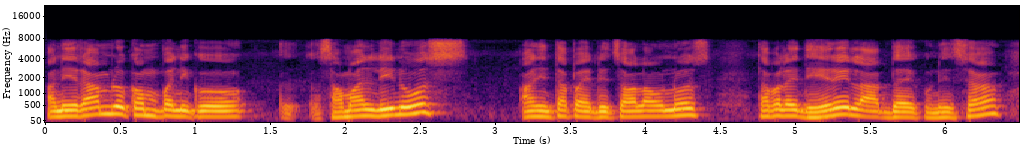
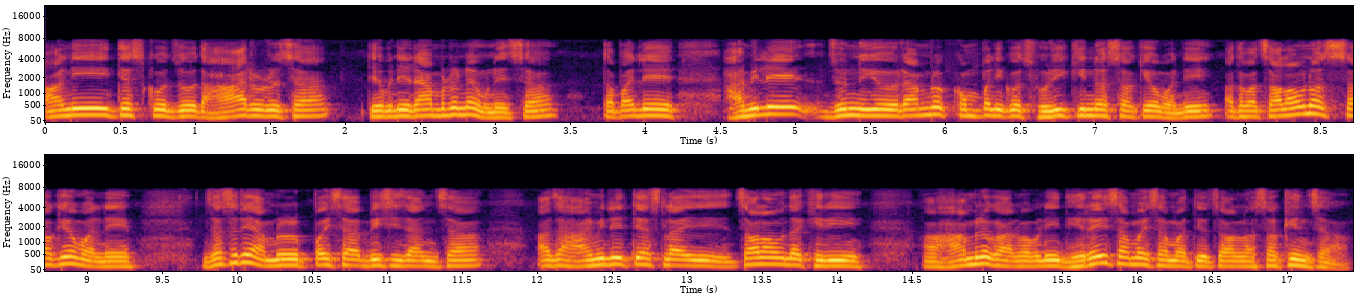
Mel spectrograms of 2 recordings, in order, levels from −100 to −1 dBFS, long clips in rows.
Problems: background sounds at intervals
